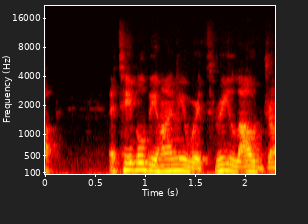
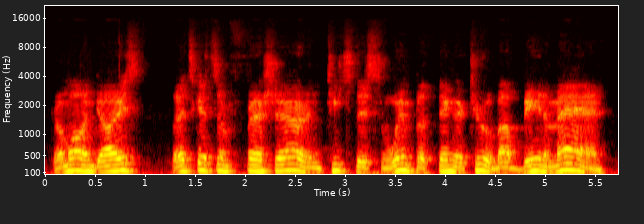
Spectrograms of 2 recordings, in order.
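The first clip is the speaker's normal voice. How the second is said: slow, louder tough guy; calm threatening leader; menacing bully; 2 semitones higher, 4 dB louder, slower than usual. Acted. Silent big guy speaks.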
